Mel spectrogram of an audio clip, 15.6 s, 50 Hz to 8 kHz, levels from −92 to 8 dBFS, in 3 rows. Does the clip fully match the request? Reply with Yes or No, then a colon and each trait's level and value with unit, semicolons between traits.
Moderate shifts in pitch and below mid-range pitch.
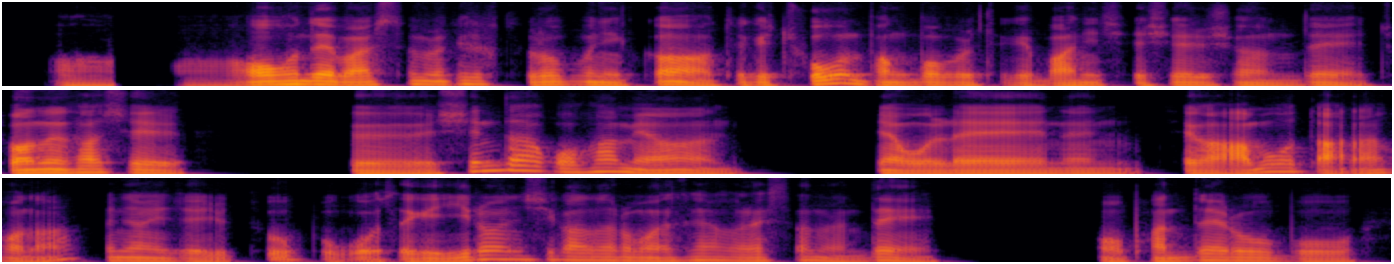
Yes: average, 4.8 semitones; very low, 95 Hz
